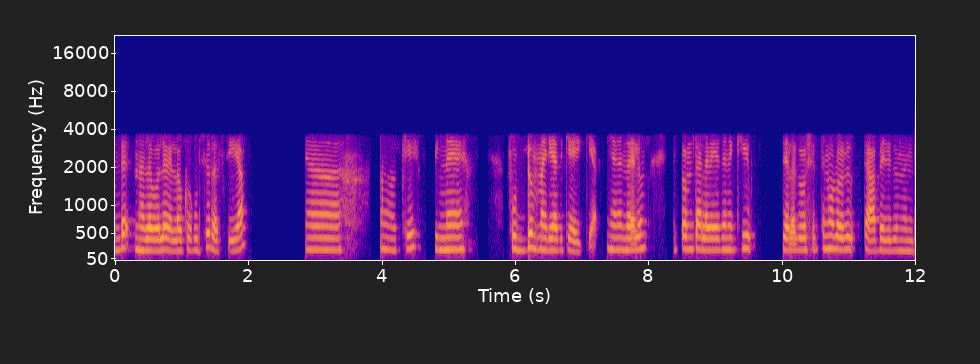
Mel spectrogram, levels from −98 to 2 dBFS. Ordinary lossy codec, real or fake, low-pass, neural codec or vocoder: none; real; 3.6 kHz; none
